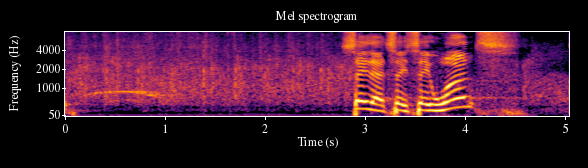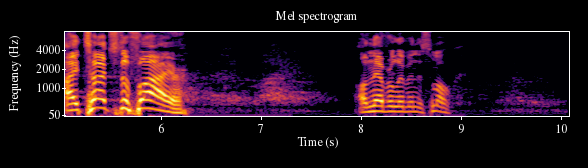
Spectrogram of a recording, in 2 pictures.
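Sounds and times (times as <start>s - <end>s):
speech: 0.0s - 0.2s, 2.8s - 6.4s, 8.0s - 9.1s
audience clapping: 0.0s - 5.1s.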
